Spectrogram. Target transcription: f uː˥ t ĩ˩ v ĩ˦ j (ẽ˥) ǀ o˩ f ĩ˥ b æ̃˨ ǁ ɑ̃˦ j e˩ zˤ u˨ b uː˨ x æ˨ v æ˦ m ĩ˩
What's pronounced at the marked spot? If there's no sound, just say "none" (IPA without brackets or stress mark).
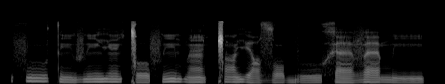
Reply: ẽ˥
